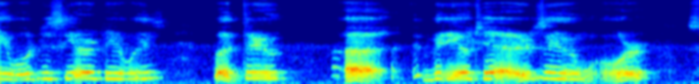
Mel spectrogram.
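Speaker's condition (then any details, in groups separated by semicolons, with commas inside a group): Cerebral palsy; from birth, all body parts, dystonia in hands; speech somewhat affected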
